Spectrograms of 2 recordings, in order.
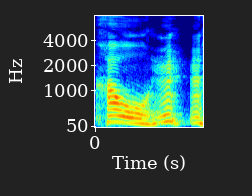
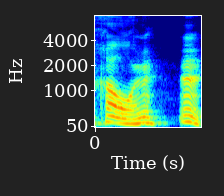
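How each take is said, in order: Both takes have the same delivery.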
